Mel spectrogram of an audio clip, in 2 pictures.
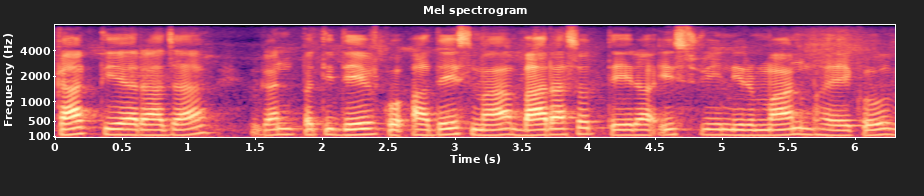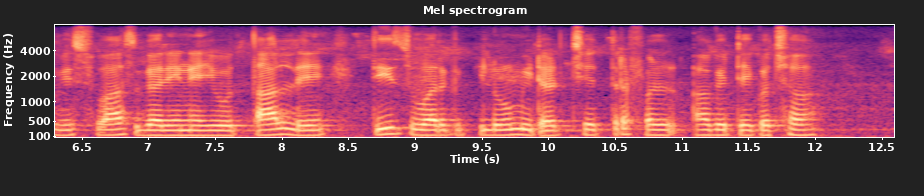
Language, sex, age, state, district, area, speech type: Nepali, male, 18-30, West Bengal, Darjeeling, rural, read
